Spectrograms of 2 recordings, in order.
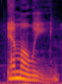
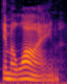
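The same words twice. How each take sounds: First: Emmeline ending in leen, EM-uh-leen. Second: Emmeline ending in line, EM-uh-line. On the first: Trying her character's name, Emmeline ending in leen. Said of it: "it's so fucking hard to say". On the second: Naming her character, Emmeline ending in line. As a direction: say Emmeline rhyming its end with line. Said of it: "which I would pronounce". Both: Shown as a demonstration.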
